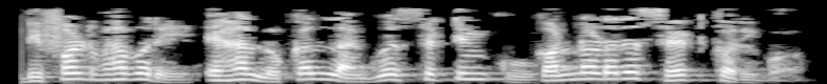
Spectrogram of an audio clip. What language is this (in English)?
Odia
